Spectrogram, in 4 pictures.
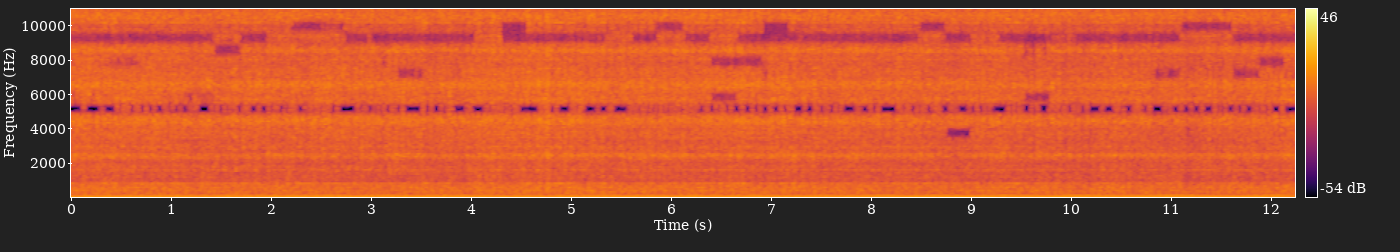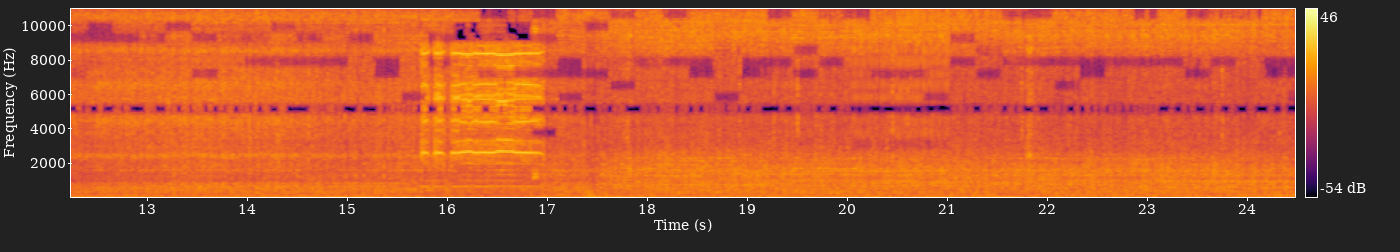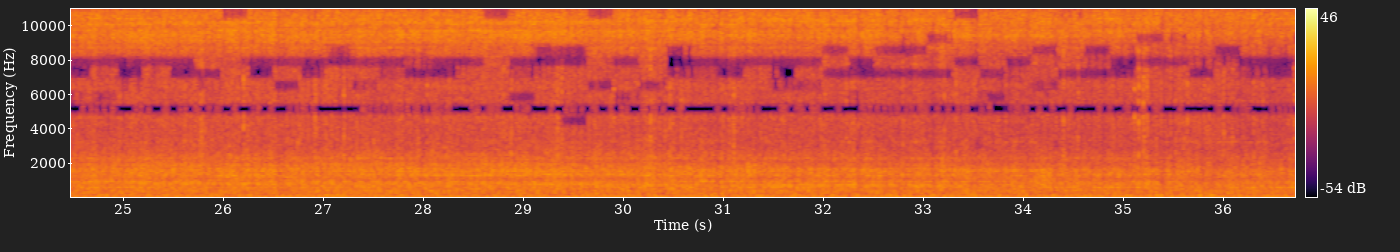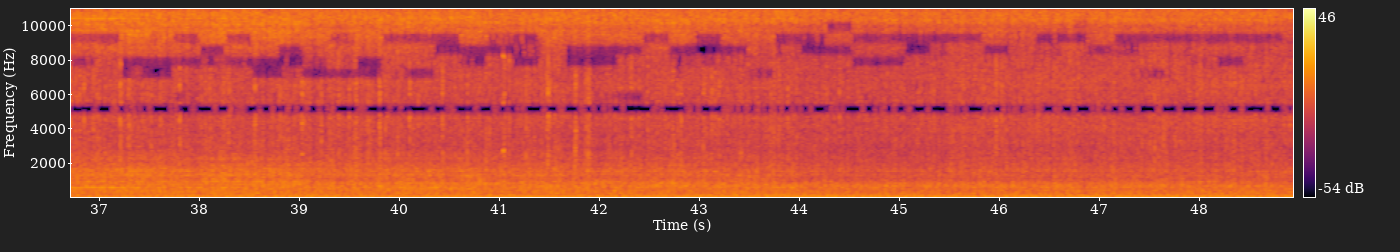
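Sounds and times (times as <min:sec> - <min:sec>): propeller plane engine droning: 0:00.0 - 0:48.9
wind noise: 0:00.0 - 0:48.9
high-pitched warning horn: 0:15.6 - 0:17.4.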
